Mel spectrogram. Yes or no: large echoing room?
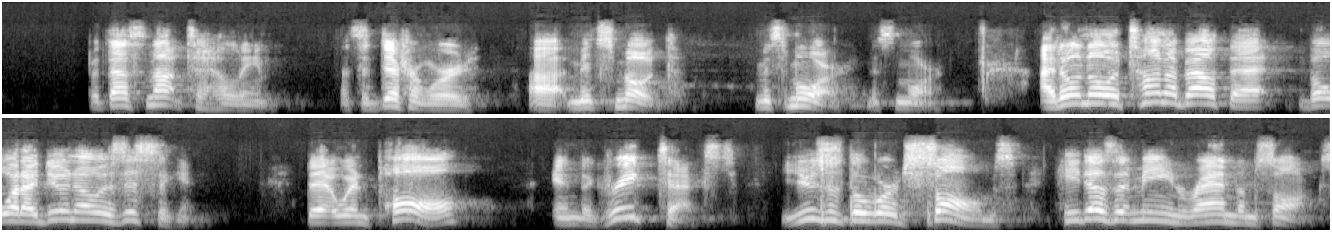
yes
